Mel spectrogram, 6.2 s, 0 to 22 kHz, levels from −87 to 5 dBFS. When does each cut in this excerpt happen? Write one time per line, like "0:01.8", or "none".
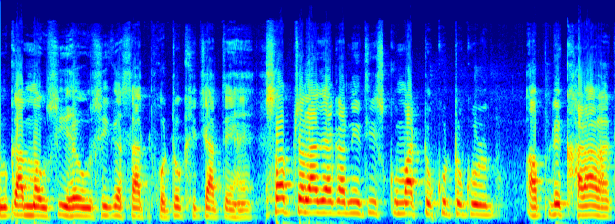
0:02.7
